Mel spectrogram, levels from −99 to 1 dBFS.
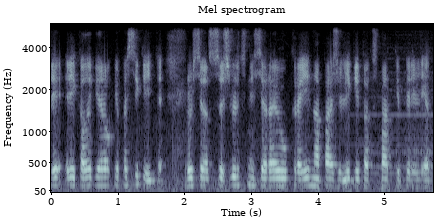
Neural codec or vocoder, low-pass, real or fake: none; 5.4 kHz; real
